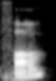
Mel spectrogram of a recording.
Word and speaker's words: fall: the final L but the ah combined with the dark l sound almost makes the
